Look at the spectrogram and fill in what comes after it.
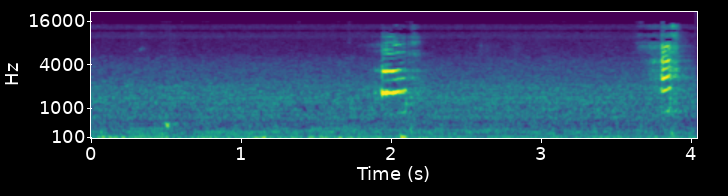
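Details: Domestic cat in labour, calling during contractions before giving birth; two short, strained high meows about two seconds apart over a quiet indoor background.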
